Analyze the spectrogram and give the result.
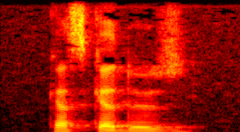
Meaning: female equivalent of cascadeur
- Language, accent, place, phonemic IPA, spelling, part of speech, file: French, France, Lyon, /kas.ka.døz/, cascadeuse, noun, LL-Q150 (fra)-cascadeuse.wav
